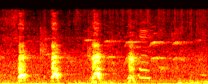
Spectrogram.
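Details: Several Vizslas crowding a year-and-a-half-old child with kisses; four spaced barks give way to thin, high drawn-out whines, with low background rumble.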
